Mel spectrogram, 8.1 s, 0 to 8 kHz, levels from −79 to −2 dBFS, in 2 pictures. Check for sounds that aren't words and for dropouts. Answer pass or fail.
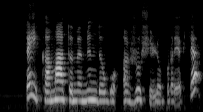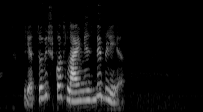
pass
